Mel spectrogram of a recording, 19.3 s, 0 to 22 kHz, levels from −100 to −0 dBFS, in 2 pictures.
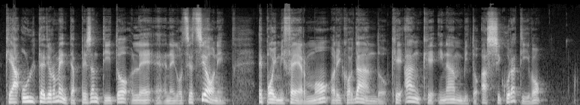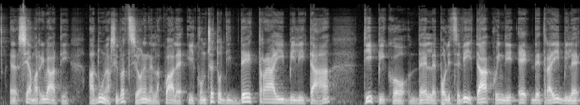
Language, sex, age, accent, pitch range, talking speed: Italian, male, 40-59, native, 95-125 Hz, 110 wpm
